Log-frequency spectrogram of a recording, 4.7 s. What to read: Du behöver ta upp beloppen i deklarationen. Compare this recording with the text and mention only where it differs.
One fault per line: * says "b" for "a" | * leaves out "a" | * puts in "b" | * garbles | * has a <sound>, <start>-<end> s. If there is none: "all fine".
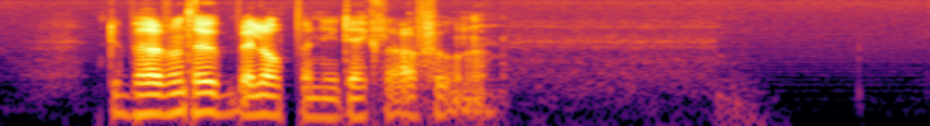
all fine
